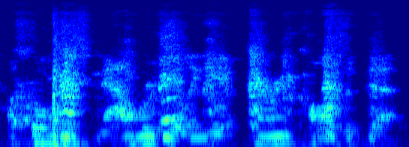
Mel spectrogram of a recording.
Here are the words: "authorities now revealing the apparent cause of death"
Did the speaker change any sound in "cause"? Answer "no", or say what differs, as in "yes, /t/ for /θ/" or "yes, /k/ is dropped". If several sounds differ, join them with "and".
no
